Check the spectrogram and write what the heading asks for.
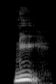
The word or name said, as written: nys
